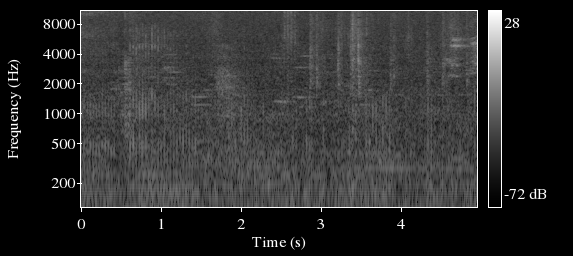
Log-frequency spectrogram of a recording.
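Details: Low rhythmic cat purr rumbling under scattered faint higher rustling and clicking noises across the short stretch.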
